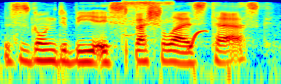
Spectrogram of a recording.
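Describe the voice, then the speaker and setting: A man's voice: a little high, little pitch movement, moderate pace, a crowd in the background. A man improvising narration as a tabletop game master, informal and hesitant as he pieces the scene together.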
